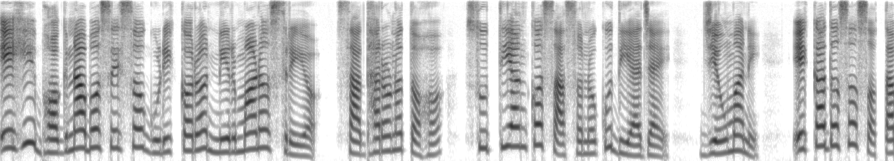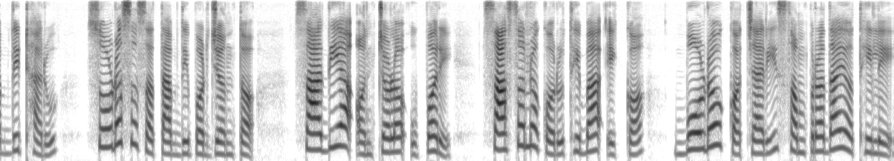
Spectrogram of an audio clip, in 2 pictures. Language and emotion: Odia, neutral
